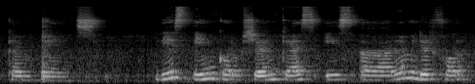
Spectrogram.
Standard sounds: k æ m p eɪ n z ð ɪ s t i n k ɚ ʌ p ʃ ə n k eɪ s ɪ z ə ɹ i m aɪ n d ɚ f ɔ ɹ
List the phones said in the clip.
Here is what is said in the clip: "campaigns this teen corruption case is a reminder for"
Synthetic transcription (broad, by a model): k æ m p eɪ n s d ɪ s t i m k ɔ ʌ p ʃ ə n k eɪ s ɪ s ə ɹ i m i d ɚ f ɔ ɹ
